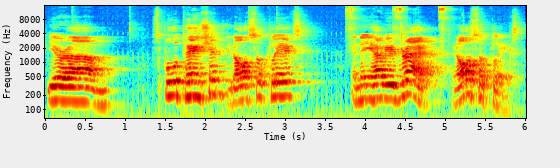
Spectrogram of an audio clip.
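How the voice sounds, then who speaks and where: A man's voice: fairly high pitch, measured pace, fairly bright tone. A man casually reviewing fishing reels in a chatty, loose way with lots of fillers. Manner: chatty, loose, many fillers and tag questions. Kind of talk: casual product review vlog. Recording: very echoey room.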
